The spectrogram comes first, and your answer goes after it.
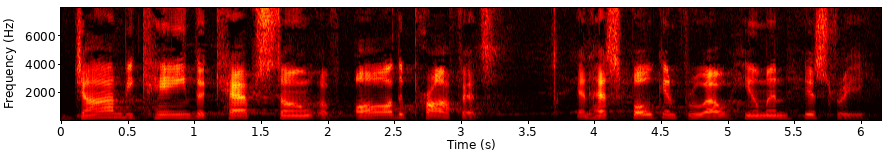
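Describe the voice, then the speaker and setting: A pastor giving a sermon in a slow, deliberate manner, with solemn drops in volume. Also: male voice, on the high side, bright, forceful tone. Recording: long hall reverb.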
